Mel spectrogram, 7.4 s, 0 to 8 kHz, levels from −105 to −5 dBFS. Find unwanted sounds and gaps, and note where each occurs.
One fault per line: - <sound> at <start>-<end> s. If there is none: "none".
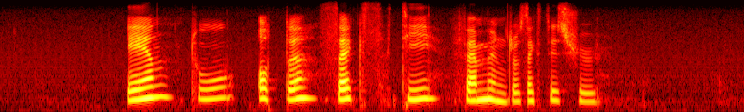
none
